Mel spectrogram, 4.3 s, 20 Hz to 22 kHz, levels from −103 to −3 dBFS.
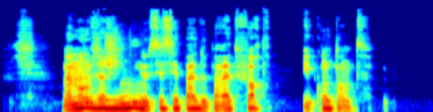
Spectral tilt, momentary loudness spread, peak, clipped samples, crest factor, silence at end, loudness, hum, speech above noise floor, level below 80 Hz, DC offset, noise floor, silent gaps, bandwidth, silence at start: -7.5 dB/octave; 15 LU; -2 dBFS; under 0.1%; 14 dB; 0.75 s; -17 LUFS; none; 30 dB; -50 dBFS; under 0.1%; -46 dBFS; none; 13 kHz; 0.65 s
